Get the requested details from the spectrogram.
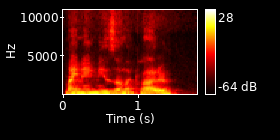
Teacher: Você vai começar baixo e vai subir. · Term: rising intonation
